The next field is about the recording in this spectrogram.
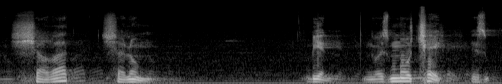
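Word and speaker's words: שבת שלום: el idioma hebreo entonces no es chavat shalom sino shabat shalom bien no es moch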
